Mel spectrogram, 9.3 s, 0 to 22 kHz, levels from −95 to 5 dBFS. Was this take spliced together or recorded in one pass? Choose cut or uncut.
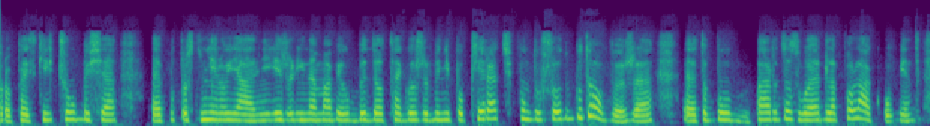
uncut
